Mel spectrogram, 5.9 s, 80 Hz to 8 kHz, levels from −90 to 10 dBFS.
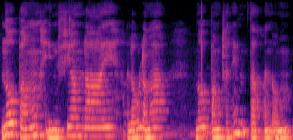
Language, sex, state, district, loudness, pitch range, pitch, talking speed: Mizo, female, Mizoram, Aizawl, -14 LUFS, 150-185 Hz, 175 Hz, 100 wpm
